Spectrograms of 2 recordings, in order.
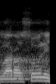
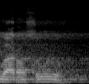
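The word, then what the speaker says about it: وَرَسُولُهُ: Wa rasulih juga gak ngurus Rasulnya. Kalau sama Rasul saja tidak ngurus, apalagi sama kita. Bersama Sayyidina Ali dibenarkan, yang benar bacanya itu wa rasuluh.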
